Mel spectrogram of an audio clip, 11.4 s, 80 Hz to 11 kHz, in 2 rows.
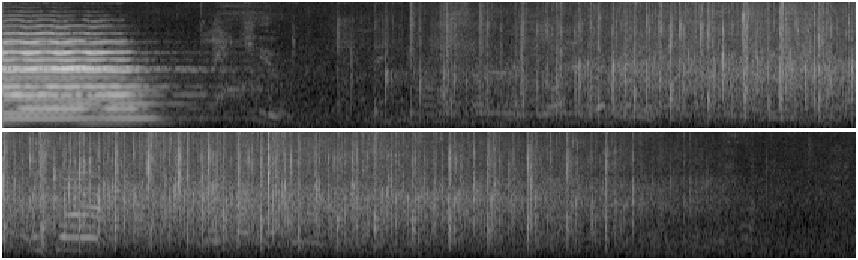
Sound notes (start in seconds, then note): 2.2 audience applauding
